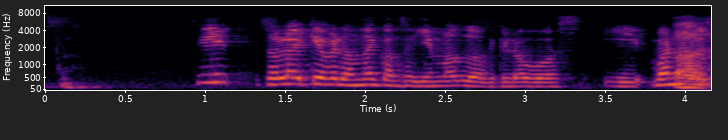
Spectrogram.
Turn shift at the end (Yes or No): No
